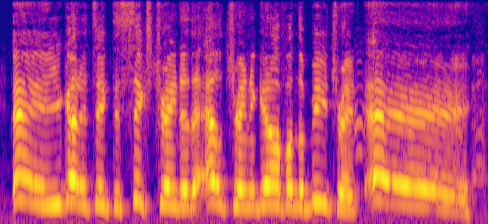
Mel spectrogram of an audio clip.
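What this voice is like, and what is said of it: Put-on New York accent. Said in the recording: “New York accent ... so you're still on the New York thing”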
